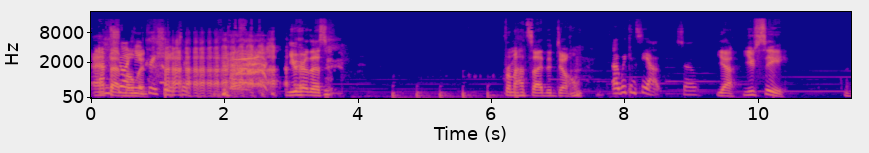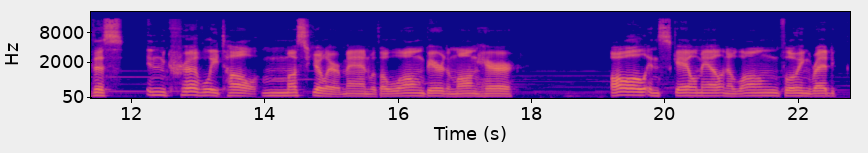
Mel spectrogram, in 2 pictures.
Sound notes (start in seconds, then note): 4.5 knocking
